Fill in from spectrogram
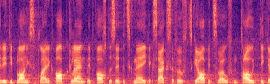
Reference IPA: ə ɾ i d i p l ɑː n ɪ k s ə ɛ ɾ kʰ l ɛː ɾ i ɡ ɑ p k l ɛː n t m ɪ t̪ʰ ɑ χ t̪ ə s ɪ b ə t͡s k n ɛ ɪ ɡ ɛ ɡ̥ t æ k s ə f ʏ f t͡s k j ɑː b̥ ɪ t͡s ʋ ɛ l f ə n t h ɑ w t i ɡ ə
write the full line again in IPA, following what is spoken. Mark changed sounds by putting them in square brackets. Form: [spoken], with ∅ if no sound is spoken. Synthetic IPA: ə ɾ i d i p l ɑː n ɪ k s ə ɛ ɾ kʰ l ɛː ɾ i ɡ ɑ p k l ɛː n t m ɪ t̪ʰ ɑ χ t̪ ə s ɪ b ə t͡s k n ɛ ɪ ɡ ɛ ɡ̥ [s] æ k s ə f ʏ f t͡s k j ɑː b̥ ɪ t͡s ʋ [œ] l f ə n t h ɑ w t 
